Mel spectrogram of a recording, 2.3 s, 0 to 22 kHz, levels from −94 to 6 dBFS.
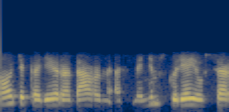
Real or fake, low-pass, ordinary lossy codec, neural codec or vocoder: real; 3.6 kHz; Opus, 24 kbps; none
